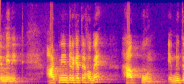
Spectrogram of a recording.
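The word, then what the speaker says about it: 八分: রুপন মানে ছয় মিনিট আট মিনিটের ক্ষেত্রে হবে হাফপন এমনিতে উচ্চারণটা ছিল হাচিপুন কিন্তু হাচিপুন না হয়ে হবে কি হাফ যুক্ত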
